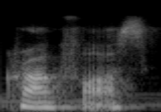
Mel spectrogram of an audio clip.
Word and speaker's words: Krogfoss: part on this show I'm glad that you uh pronounced my last name uh really good because most people butcher it so uh thank you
